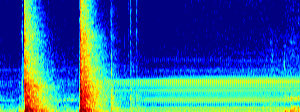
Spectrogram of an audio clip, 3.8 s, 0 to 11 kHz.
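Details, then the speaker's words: Motor contactor powered at 120 V on the bench: two sharp clacks, then a steady mains hum from dirty magnet faces chattering. "I guess you can hear that hum"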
